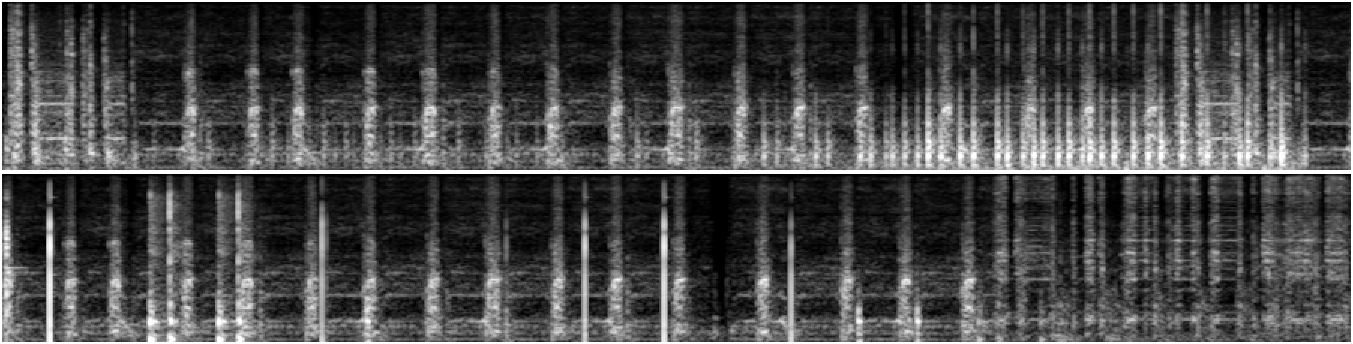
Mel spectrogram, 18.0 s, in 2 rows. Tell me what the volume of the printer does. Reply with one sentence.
The volume of the printer stays about the same.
